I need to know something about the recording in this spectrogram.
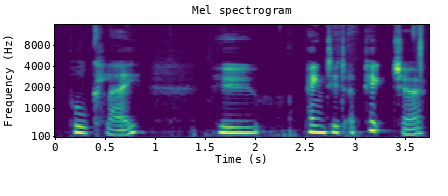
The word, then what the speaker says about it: Klee: his name is all clay e e for pronounced as if it's an a i or an a y and he was born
